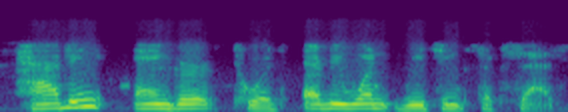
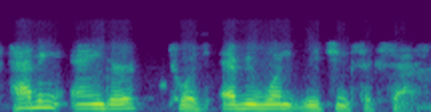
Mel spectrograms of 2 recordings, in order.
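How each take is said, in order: First: It is said slowly. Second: It is said at normal speed.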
